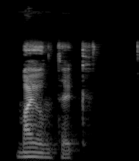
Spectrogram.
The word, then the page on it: majontek: po našimu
